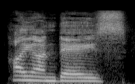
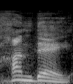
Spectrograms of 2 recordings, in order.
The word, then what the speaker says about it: Hyundai: I see a Korean, but there's no Y, it's Hyundai. Okay, Mike is telling me I'm mispronouncing it. It's Hyundai, not Hyundai. Okay, so Hyundai, the Y is silent.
